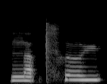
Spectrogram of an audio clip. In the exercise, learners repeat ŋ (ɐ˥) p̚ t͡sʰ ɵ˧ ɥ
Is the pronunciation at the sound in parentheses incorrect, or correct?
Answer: incorrect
